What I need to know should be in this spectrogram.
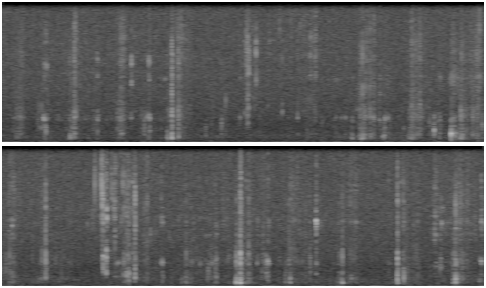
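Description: A young woman chews and slurps noodles loudly, close to a microphone.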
